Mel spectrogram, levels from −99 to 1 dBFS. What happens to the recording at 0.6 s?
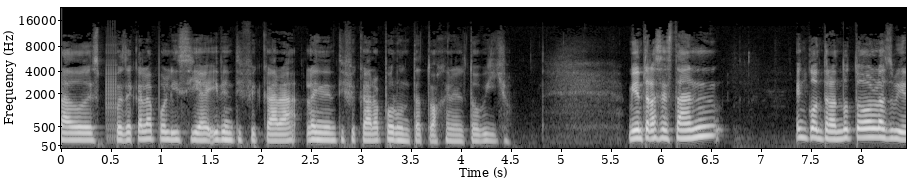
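A repeated buffer runs from 0.46 to 0.56 s, just before "de que la policía". A block of about 23 ms, which fits a 1024-sample buffer, plays four extra times because new audio arrived late, giving a rapid buzzy stutter. On a waveform, identical segments repeat with abrupt joins; on a spectrogram, vertical seams appear at each join.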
